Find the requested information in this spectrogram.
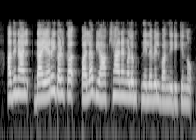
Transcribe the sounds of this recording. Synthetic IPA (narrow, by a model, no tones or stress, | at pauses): ɐðinaːlɖɐjɐriɣɐɭkɨpɐlɐʋjaːkʰjaːnɐŋːɐɭumnilɐʋilʋɐnːiɾikʲːunːu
